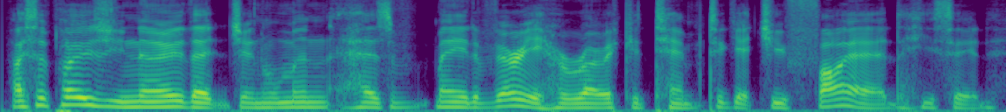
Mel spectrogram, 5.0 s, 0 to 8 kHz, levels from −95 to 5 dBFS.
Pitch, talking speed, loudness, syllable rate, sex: 135 Hz, 215 wpm, -17 LUFS, 5.5 syllables/s, male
